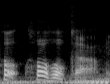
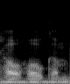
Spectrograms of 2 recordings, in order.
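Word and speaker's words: Hohokam: I can't pronounce it hohokom is basically the right way to say it but I always called it hohokum but anyway I went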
